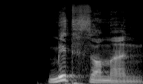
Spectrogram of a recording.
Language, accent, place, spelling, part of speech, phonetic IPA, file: German, Germany, Berlin, Mittsommern, noun, [ˈmɪtˌzɔmɐn], De-Mittsommern.ogg
- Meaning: dative plural of Mittsommer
